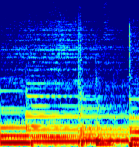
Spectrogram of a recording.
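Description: Live rock band playing an instrumental passage: electric guitars and bass holding notes that change about every half second, over a drum kit.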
